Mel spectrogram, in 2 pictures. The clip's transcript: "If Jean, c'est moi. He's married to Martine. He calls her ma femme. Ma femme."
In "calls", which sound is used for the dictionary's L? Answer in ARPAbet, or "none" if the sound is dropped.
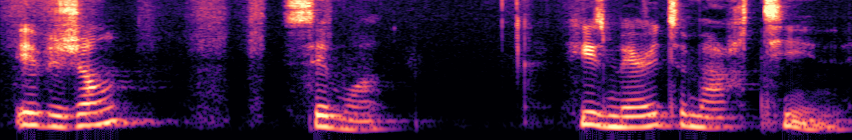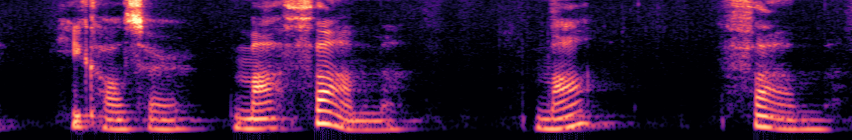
L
